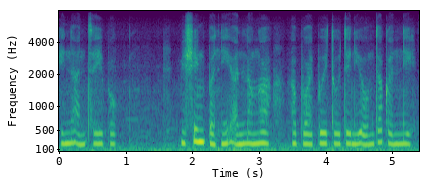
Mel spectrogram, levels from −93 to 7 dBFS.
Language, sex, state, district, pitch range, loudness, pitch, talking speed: Mizo, female, Mizoram, Aizawl, 210-220 Hz, -16 LUFS, 215 Hz, 200 wpm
